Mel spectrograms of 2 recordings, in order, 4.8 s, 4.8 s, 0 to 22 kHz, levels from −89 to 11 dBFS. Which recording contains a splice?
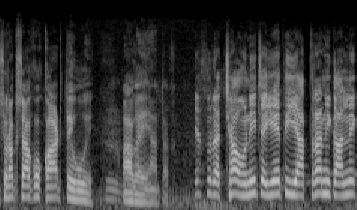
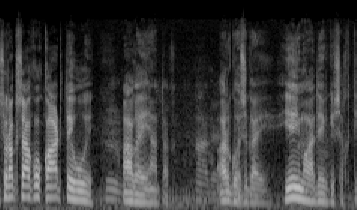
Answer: first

